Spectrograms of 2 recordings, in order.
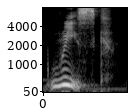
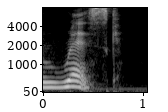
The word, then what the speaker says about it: risk: 我们注意两个音素组合在一起，这个辅音连缀发的是 gray 很快过渡到后面的双元音上 greater 那英音里面的这个 t 的发音是爆破明显的 greater 后面的 risk 注意这个元音的口型不要过紧不是 risk 而是 risk 我们说到这个松元音 a 的发音呢上下之间的这个间距啊，大概是一个食指，所以我们在发这个 a 的时候，找不好度的话呢，就可以拿食指这样去在上下齿之间比划一下。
